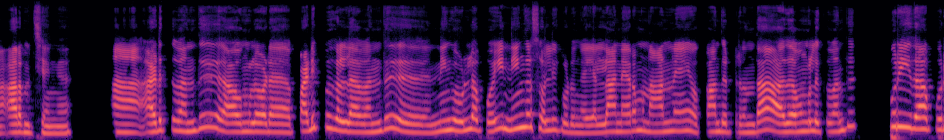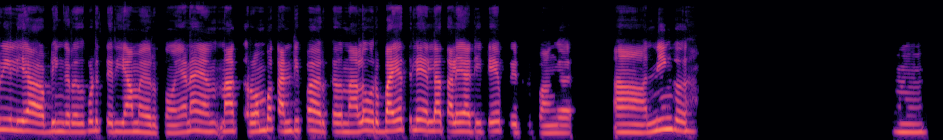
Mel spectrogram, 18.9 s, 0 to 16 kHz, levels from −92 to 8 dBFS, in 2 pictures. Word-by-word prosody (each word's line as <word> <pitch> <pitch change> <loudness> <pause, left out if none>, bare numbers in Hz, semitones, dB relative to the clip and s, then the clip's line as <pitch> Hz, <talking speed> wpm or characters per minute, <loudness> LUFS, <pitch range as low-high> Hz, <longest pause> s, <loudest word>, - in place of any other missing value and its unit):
ஆரம்பிச்சேங்க. 200 -3 -1 0.6
அ - - +2 0.3
அடுத்து 260 +4 +1
வந்து 255 +8 -1 0.3
அவுங்களோட 225 0 +2 0.3
படிப்புகள்ல 280 -3 +2 0.2
வந்து 240 +8 -2 0.5
நீங்க 265 +2 +1
உள்ள 290 +3 +1
போயி 245 +5 0
நீங்க 335 +3 +4
சொல்லிக்குடுங்க. 230 -7 -4
எல்லா 225 +3 +1
நேரமும் 245 0 -2
நானே 245 +3 -2 0.2
உக்காந்துட்டுருந்தா, 225 +1 -2 0.2
அது 220 - +2
அவுங்களுக்கு 240 -1 -2
வந்து 270 +10 -4 0.4
புரியுதா! 345 -4 +5
புரியலயா! 275 -3 +2
அப்பிடிங்கிறது 225 0 -2
கூட 250 0 -2
தெரியாம 230 0 0
இருக்கும். 200 0 -6
ஏன்னா, 245 +3 0
என் 235 0 -3
நான் 245 0 +4 0.2
ரொம்ப 260 +4 +2
கண்டிப்பா 260 +2 +1
இருக்கிறதுனால, 225 0 -1
ஒரு 240 - -2
பயத்துலே 270 +1 +2
எல்லா 250 0 +2
தலையாட்டிட்டே 235 0 +1
போயிட்டுருப்பாங்க. 205 -2 -7 0.6
அ - - +4 0.4
நீங்க 290 0 +4 2.2
ம். 220 0 -5
235 Hz, 125 wpm, -23 LUFS, 225-260 Hz, 2.2 s, புரியுதா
